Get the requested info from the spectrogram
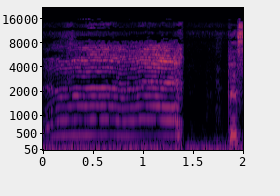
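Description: A young child's voice holding one long, steady, high note for about a second and a half, then stopping abruptly.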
